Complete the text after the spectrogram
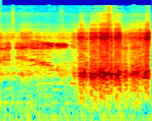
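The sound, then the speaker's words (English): Harsh burst of crackling radio static surges loudly for about a second after a steadier tonal hiss, then cuts off abruptly. “Another burst of static shut the argument up.”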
